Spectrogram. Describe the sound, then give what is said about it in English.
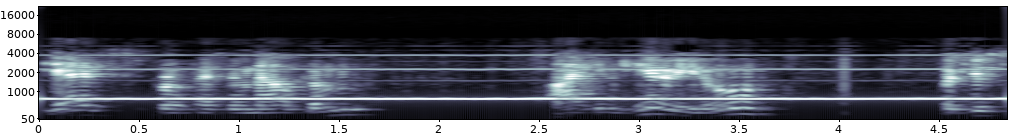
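A bell rings in one unbroken, steady tone for the whole stretch, while muffled voices come and go over it in short bursts. “Bell. Science. I thought somebody was at the front desk.”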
